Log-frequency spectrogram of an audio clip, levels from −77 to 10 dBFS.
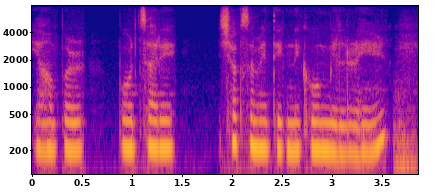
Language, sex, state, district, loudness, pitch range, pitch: Hindi, female, Arunachal Pradesh, Papum Pare, -13 LUFS, 200-215 Hz, 210 Hz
